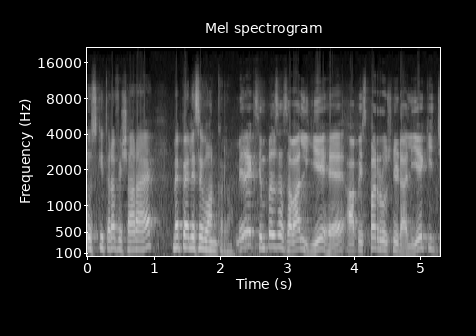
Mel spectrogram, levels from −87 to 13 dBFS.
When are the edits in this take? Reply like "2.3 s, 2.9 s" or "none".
none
